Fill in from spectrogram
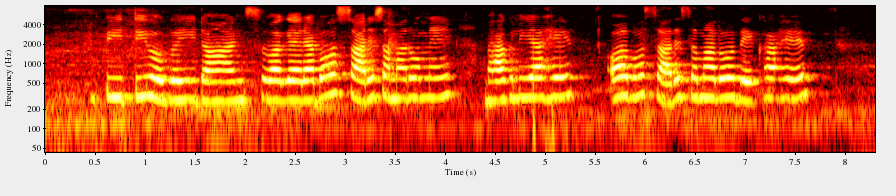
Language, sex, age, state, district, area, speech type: Hindi, female, 18-30, Madhya Pradesh, Seoni, urban, spontaneous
